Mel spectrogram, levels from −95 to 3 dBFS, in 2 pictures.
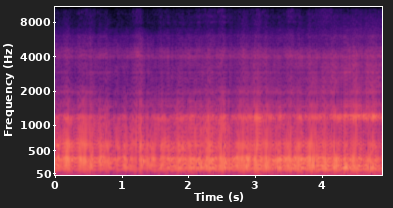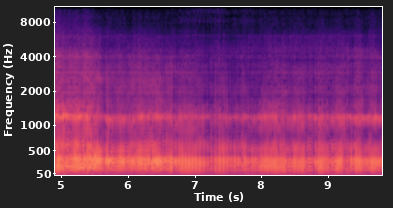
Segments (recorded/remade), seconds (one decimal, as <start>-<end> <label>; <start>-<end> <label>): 0.0-9.8 remade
